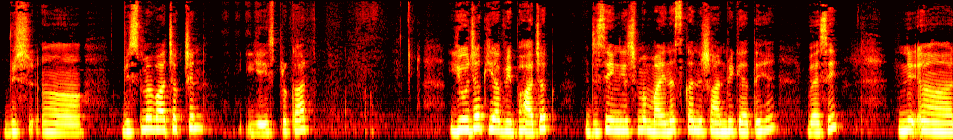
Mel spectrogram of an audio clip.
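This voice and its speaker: A female teacher explains a lesson in a slightly higher voice than most. She goes point by point, pauses often to check that students are following, and reads textbook lines aloud before breaking them down. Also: a little mellow. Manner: explains step by step with frequent "theek hai" check-ins and restarts.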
